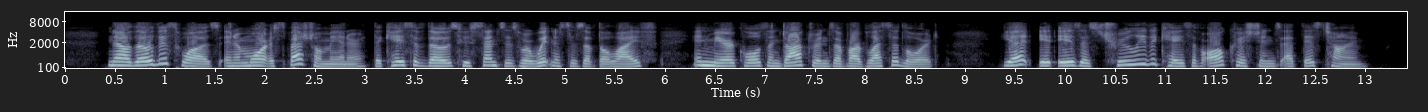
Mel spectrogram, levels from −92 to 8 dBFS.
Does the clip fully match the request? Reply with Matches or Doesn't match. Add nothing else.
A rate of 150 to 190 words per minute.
Matches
